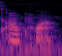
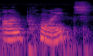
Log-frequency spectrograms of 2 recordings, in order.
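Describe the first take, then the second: First: The first word is said the French way, 'en'. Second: The first word is said like English 'on'. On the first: The speaker calls it right. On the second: The speaker calls it wrong.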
